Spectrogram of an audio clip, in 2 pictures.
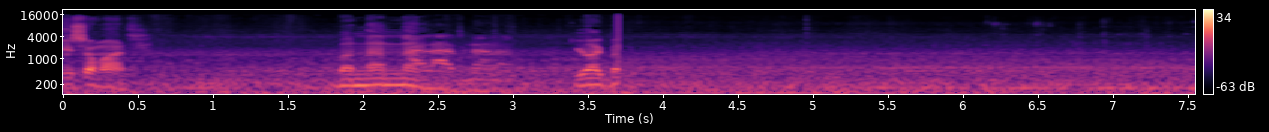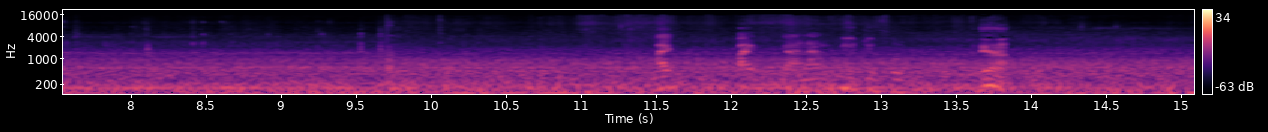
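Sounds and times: car tyres and engine drone: 0:00.0 - 0:15.0.

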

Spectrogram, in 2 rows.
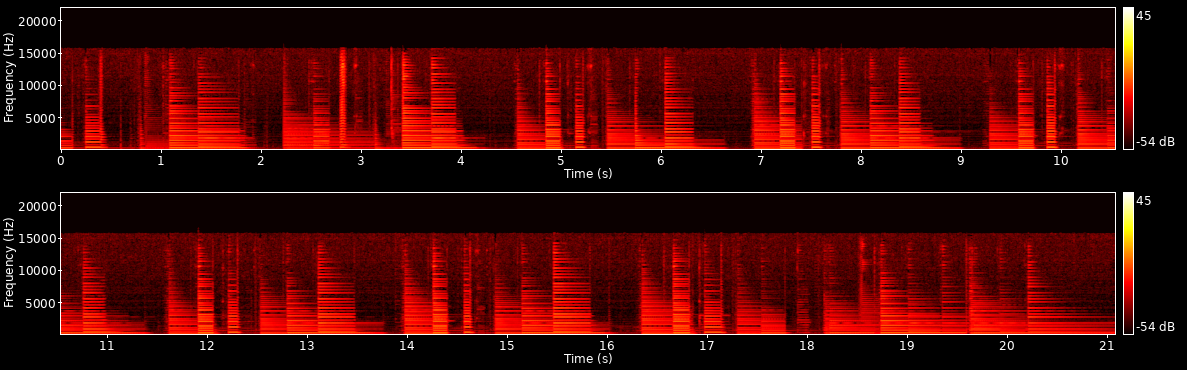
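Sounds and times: guitar plucked notes: 0:00.0 - 0:21.0
low steady hum: 0:00.0 - 0:21.0.

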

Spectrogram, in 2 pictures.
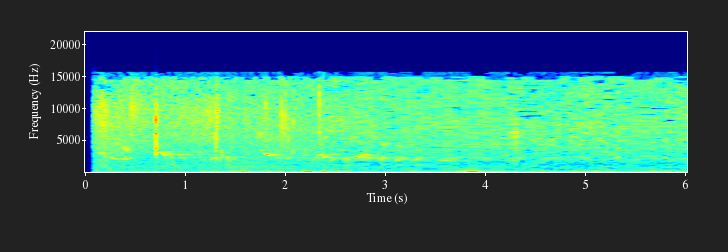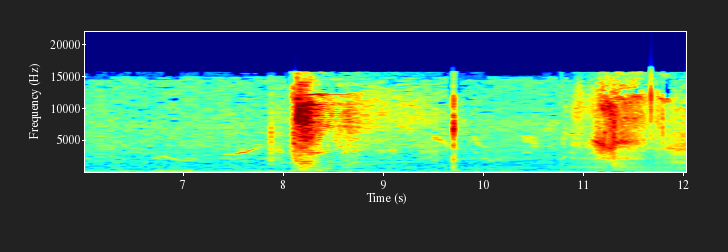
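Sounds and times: birds chirping: 0:00.1 - 0:12.0
low rumble: 0:01.2 - 0:12.0.

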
